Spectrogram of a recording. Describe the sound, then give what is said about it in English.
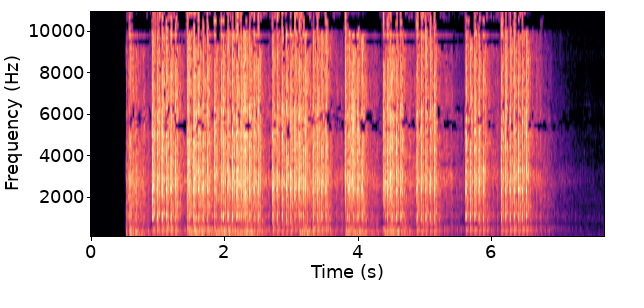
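Automatic gunfire from a man shooting one-handed at a building: after a moment of silence, loud sustained bursts follow one another with brief gaps, and the last burst tails off. “So all you're looking at here is a guy who's with one hand, so clearly not aiming at anything, opening fire on a building”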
